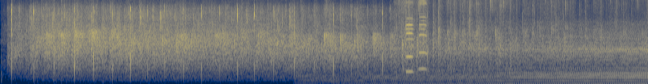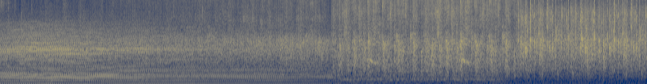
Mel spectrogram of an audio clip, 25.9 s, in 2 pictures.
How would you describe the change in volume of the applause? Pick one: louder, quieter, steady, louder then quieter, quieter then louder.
quieter then louder.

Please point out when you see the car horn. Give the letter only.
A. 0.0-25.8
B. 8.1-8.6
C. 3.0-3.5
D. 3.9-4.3
B.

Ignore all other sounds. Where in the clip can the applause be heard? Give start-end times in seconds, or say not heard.
0.0-25.8.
